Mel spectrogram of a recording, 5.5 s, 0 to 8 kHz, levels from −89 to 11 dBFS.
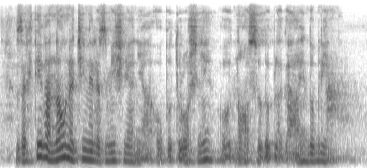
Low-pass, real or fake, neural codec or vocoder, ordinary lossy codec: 7.2 kHz; fake; vocoder, 22.05 kHz, 80 mel bands, HiFi-GAN; none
